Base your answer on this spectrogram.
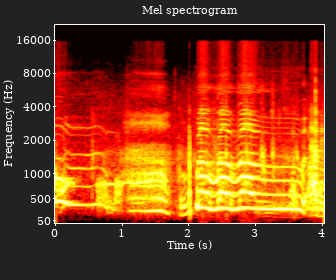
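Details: Brindle Boxer dog singing along: warbling, sustained howls with a slight tremble, a brief break, then a long steady howl, with human voices overlapping in the background.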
